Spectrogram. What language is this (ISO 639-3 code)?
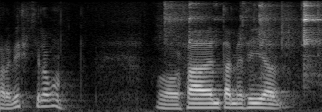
isl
